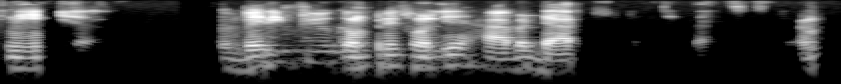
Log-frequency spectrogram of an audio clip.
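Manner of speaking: very faint, far-off voice; speaking much too softly; barely audible. Real, not acted. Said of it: "Your voice is very low".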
